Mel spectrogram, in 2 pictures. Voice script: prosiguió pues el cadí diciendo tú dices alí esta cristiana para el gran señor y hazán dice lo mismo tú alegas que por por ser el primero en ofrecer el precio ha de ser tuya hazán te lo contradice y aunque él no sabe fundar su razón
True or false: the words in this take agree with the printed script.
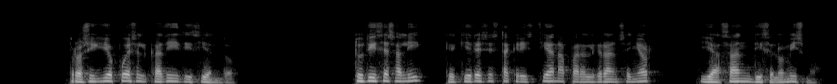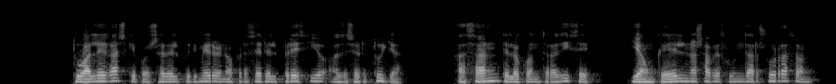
false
